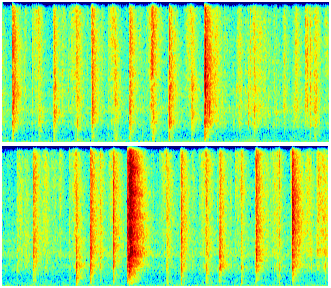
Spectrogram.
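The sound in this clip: A deck of tarot cards is shuffled and drawn, giving many crisp riffling snaps at an irregular pace, with one louder slap of cards near the end.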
